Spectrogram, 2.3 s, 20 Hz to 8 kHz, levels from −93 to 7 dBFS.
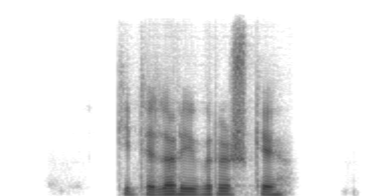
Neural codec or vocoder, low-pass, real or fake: codec, 16 kHz, 0.7 kbps, FocalCodec; 7.2 kHz; fake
